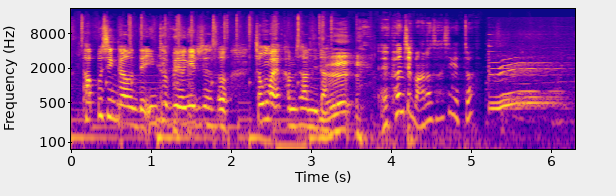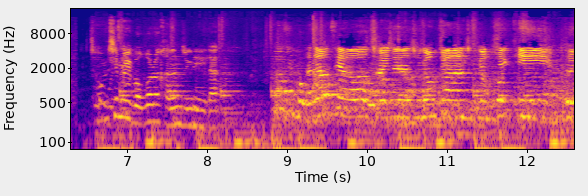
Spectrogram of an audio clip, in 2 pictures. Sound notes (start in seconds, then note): 5.2 comical sound effect; 6.6 cheerful music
